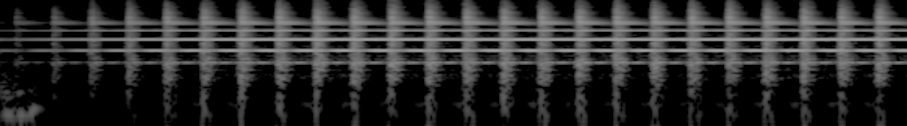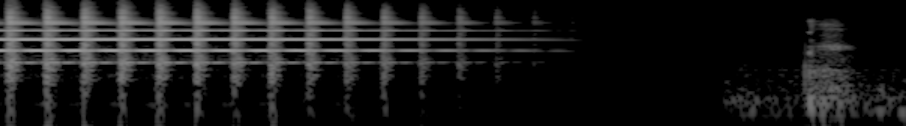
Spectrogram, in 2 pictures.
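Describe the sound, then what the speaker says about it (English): A bell rung to mark the market close gives a fast, continuous electric ringing that swells, holds for about nine seconds and stops abruptly, followed by silence and a faint brief sound. "Hit the bell."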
